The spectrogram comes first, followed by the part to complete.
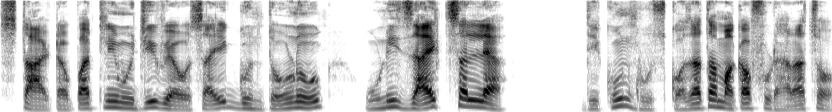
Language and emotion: Goan Konkani, fearful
